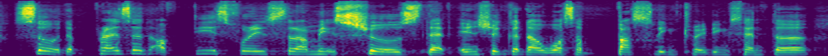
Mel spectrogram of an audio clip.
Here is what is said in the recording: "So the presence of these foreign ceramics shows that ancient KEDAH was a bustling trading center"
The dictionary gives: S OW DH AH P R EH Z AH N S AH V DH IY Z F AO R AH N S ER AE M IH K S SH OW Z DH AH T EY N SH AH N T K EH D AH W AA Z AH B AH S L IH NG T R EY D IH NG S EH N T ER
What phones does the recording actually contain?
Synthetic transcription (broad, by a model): S OW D AH P R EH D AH N AH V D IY S F AO R AH N S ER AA M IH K S SH OW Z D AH T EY N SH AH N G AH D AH W AA S AH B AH S L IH NG T R EY D IH NG S EH N T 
